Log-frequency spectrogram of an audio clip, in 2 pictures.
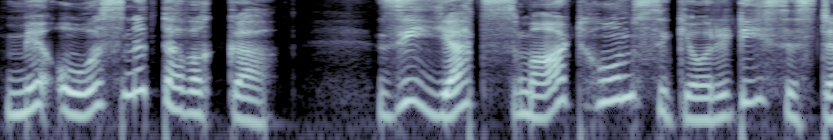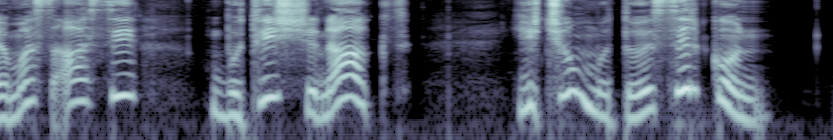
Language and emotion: Kashmiri, surprised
